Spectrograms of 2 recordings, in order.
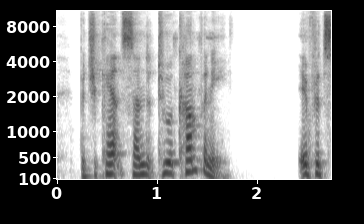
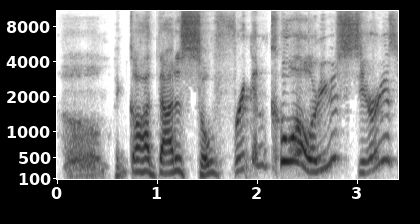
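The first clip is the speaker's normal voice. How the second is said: high, loud gushing Oh my God; excited bank teller; 7 semitones higher, 7 dB louder than usual. Retold or imitated. Teller gushing over her Amazon trip, excited. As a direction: gush like a thrilled stranger. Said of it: "He was, like, so excited".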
